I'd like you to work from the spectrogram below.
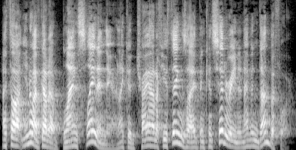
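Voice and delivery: ordinary talk, nothing marked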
